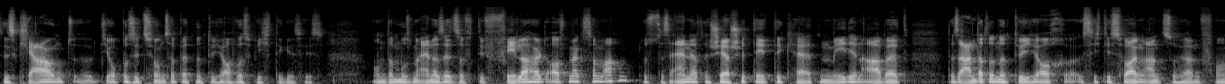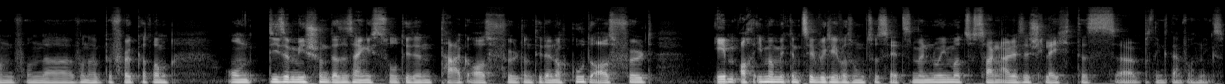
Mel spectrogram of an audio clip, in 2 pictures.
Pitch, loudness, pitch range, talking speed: 100 Hz, -21 LUFS, 95-110 Hz, 195 wpm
